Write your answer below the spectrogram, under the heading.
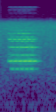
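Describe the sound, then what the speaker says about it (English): A single short electronic telephone ring trills for under half a second in a quiet room, clear and moderately close, with no talking. "That darn phone. Never fails."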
